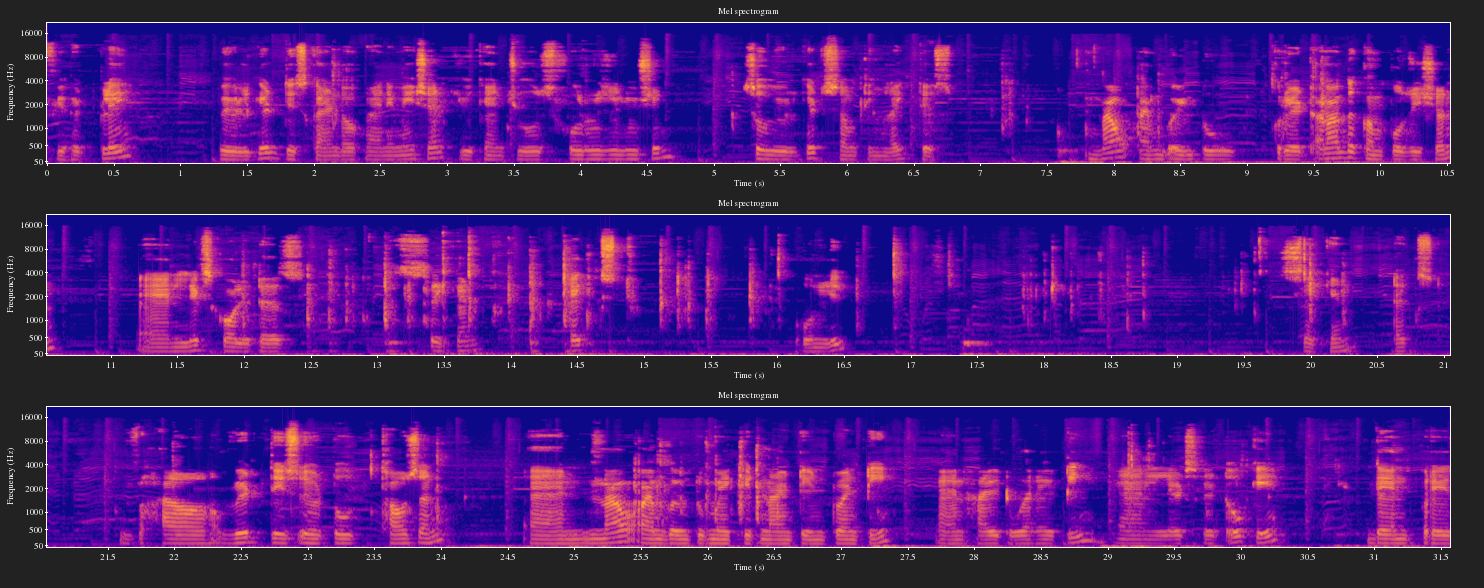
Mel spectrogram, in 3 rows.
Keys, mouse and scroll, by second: 2.0 space, 2.6 click, 3.8 space, 5.7 click, 9.5 ctrl+n, 12.2-15.8 typing, 17.9 Left, 20.0 d, 21.5 click, 27.2 click, 29.7 click.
